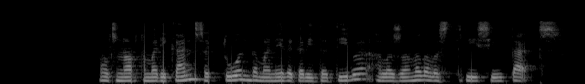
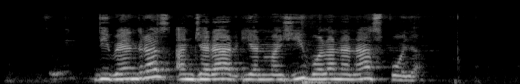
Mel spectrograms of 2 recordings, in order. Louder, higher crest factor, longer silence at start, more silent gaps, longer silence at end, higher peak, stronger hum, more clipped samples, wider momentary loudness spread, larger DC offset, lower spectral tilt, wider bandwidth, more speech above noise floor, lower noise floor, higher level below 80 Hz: second, -37 LUFS vs -20 LUFS; about the same, 16 dB vs 16 dB; first, 1 s vs 0.5 s; neither; second, 0.25 s vs 1.05 s; second, -20 dBFS vs -6 dBFS; neither; neither; second, 5 LU vs 11 LU; neither; first, -6 dB/octave vs -4.5 dB/octave; second, 8 kHz vs 11.5 kHz; first, 51 dB vs 45 dB; first, -88 dBFS vs -64 dBFS; second, -72 dBFS vs -50 dBFS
